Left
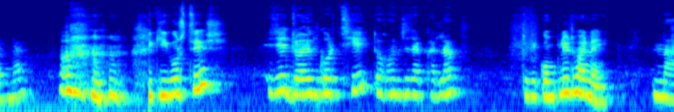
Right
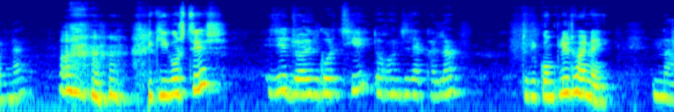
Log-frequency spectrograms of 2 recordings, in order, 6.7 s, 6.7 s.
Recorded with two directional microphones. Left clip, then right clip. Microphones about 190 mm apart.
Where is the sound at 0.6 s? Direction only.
Centre (ahead or behind).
